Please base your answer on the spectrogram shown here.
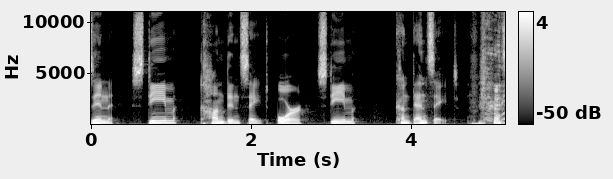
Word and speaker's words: condensate: It is the word condensate. And it looks like you can also say condensate if you want to emphasize that syllable.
